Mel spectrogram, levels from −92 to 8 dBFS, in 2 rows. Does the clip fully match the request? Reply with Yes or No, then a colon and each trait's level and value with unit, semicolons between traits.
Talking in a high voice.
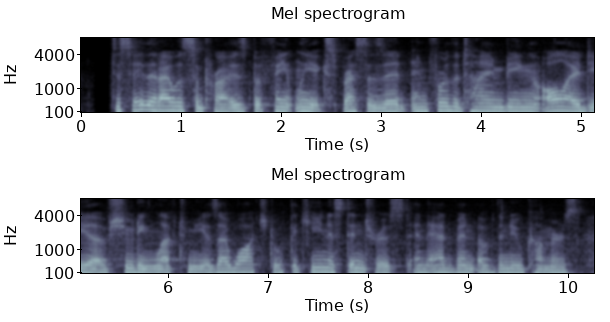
No: low, 135 Hz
